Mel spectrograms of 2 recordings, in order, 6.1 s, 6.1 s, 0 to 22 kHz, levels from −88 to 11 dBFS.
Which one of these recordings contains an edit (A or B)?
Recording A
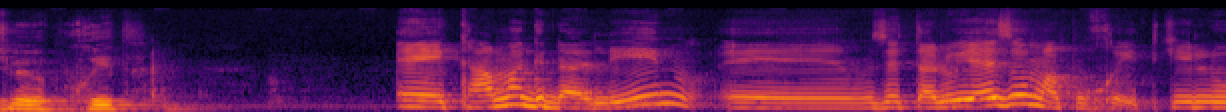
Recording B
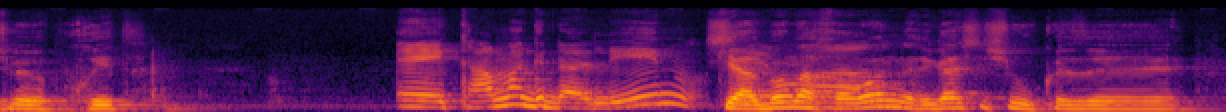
B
